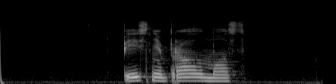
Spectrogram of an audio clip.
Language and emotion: Russian, neutral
